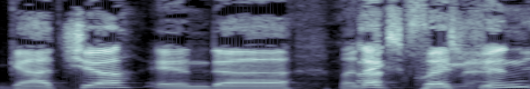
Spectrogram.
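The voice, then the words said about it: Impression of John Glennon. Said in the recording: “great Glennon impression”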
